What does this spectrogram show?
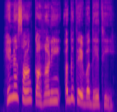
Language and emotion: Sindhi, neutral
